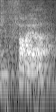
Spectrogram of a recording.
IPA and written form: ˈfaɪ̯.ə (fire)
